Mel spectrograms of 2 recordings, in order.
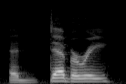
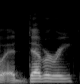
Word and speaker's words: Edebiri: It also stars Ruby Cruz, Havana Rose Liu, Kaia Gerber, Io Ed, Ed, I looked this up and I was going to pronounce it correctly and I forgot. Io Edebiri, that's how you pronounce it. Io Edebiri.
